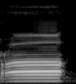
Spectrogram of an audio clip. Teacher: را، الف مد زبر را، را کے اوپر بڑی مد ہے، 4 سے 5 الف کی مقدار کھینچ کر پڑھیں گے اور را کو پر پڑھیں گے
